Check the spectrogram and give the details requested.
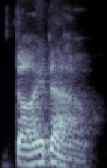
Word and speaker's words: Didau: I am excited today to have author de Dowell how do you say your last name died ow guide ow yeah author trainer lecturer speaker researcher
